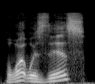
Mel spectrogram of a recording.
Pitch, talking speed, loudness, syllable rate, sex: 150 Hz, 250 wpm, -16 LUFS, 5.1 syllables/s, male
